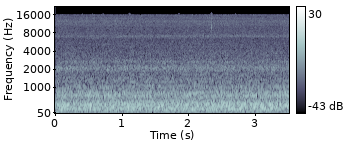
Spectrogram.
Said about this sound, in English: Because obviously we'll come to the stop at the end of the runway.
